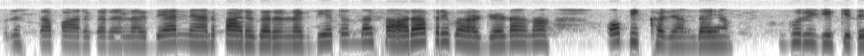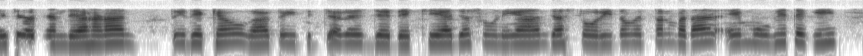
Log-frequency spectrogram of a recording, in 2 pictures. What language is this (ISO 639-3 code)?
pan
